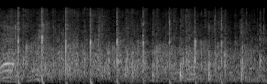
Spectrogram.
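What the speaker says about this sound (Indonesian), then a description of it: "Tepuk tangan dulu" A small group claps briefly in an Indonesian gathering, with distinct individual claps in an uneven rhythm, moderately close, alongside faint voices.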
